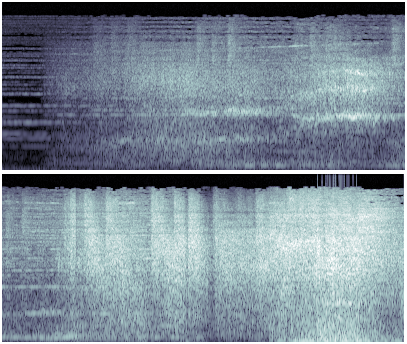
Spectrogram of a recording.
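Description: A DeLorean accelerating hard with tyres skidding, the roar building steadily and ending in a loud, deep boom about seven seconds in.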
